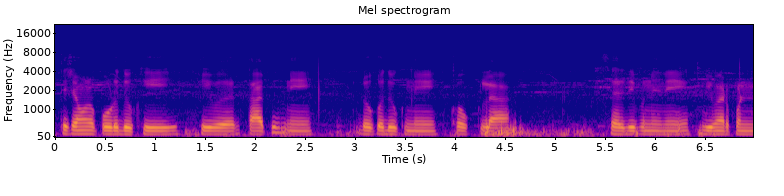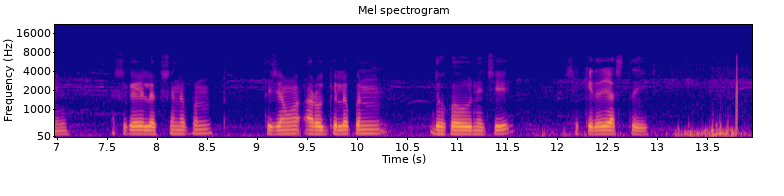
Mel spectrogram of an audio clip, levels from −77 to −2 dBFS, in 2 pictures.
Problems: constant background noise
